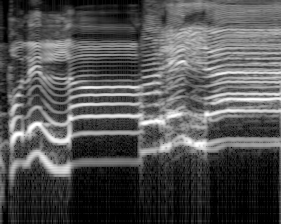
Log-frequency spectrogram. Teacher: اب یہاں اللہ کے نام سے پہلے زیر آئی، اس وجہ سے یہ باریک ہو جائے گا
